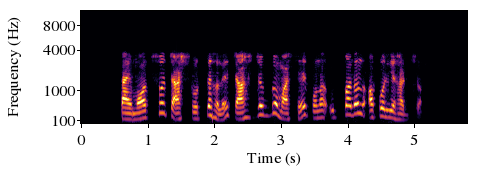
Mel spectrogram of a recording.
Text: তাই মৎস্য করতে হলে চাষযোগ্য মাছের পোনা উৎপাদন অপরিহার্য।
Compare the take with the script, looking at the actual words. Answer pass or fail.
fail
